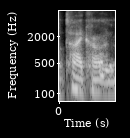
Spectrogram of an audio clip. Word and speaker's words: Taycan: And the Porsche Taycan. Okay. Mm-hmm. I'll take the Taycan over that any day. Well, I'm gonna correct you. I get to correct you. It's called a Taycan, man. Okay, Taycan.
